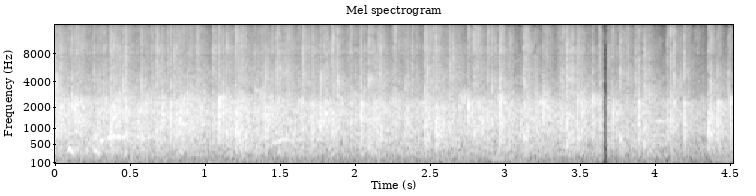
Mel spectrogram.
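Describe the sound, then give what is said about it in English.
Sustained applause from an audience, applauding again for the DC Labor Chorus after its music, a dense steady patter of many hands clapping at an even loudness throughout, with a brief dip near the end and no speech. “Yes, we'll just applaud again.”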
